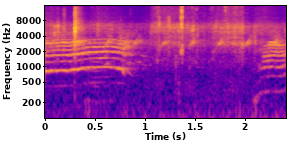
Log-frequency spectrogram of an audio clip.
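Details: Goat in a Bangladeshi village, straying onto a neighbour's grass: one long wavering bleat at the start, then a short rising bleat at the end, with faint clicks between.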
